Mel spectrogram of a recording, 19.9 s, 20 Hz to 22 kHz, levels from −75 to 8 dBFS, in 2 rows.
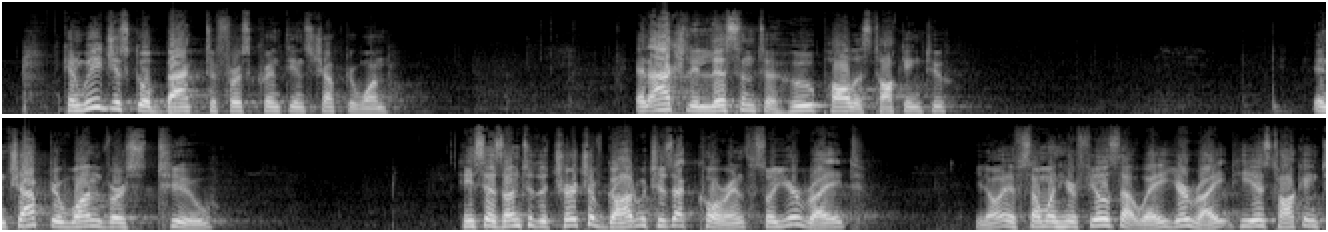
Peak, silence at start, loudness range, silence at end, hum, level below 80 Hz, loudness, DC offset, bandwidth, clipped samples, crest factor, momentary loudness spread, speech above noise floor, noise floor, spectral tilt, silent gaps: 0 dBFS; 0.15 s; 6 LU; 0 s; none; -48 dBFS; -10 LUFS; under 0.1%; 16 kHz; under 0.1%; 12 dB; 9 LU; 46 dB; -56 dBFS; -4.5 dB/octave; none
